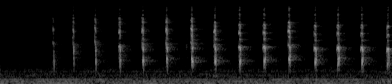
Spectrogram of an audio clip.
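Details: A male caique parrot, recently adopted, with a slight scissor beak that has been groomed, gives a rapid series of about fifteen sharp, dry clicks, roughly four per second, over a low indoor hum.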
